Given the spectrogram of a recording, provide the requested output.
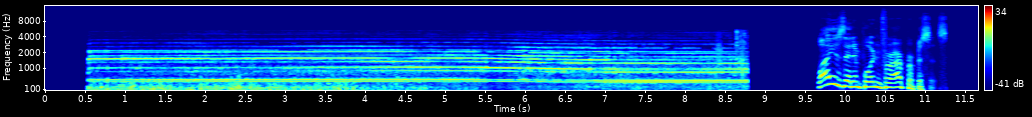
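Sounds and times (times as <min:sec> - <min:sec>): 
loud sustained horn blaring as it passes by: 0:00.5 - 0:08.8
speech: 0:09.6 - 0:11.4.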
